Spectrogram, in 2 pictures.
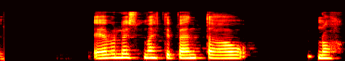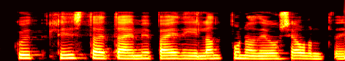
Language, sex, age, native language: Icelandic, female, 50-59, Icelandic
